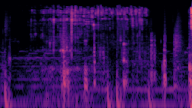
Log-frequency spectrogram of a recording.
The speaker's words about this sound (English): I'm thirsty, so give me a second as I take a sip of water.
